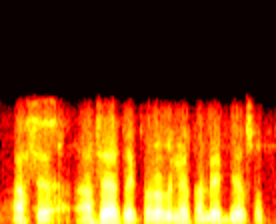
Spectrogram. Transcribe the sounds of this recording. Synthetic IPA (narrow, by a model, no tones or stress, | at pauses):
asɛa̰s̬ɛas̬ɛkʰɔɹɔbinɛpʰalɛbiasɔk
